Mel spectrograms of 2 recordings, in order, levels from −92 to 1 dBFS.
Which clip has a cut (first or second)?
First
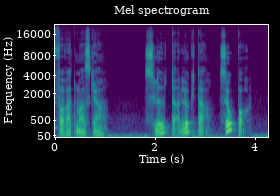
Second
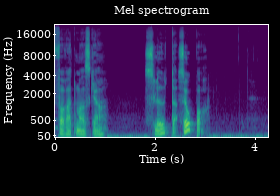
second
